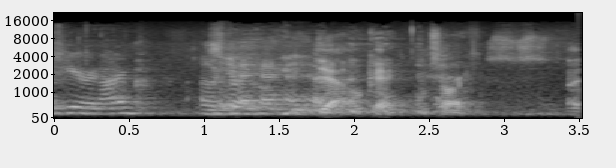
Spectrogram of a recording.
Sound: laughter

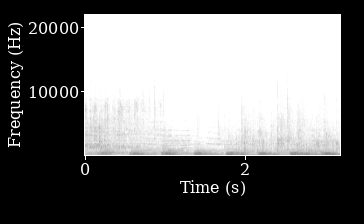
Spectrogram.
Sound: applause

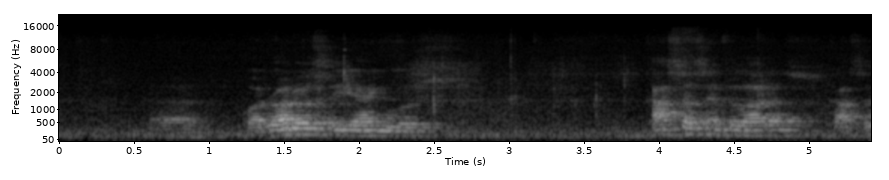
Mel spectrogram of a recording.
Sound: speaking foreign language

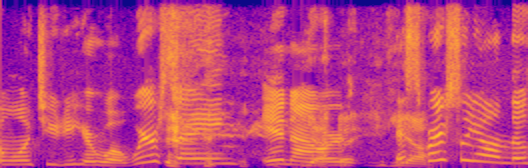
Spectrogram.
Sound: laughs

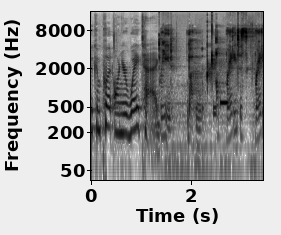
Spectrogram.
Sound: computerized Voice

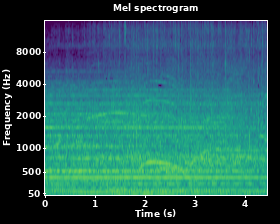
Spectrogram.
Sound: cheering

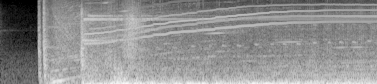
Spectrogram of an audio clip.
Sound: humming loudly

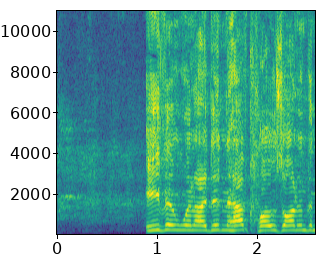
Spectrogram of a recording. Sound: congregation laughing

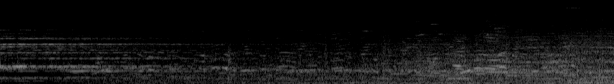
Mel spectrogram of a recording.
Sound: crowd noise; traffic

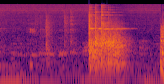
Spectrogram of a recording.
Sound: metal clatters; piano note blares

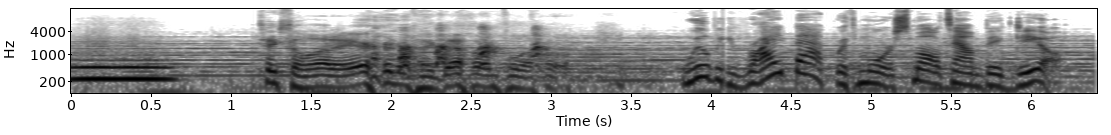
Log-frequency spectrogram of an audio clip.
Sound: laughter

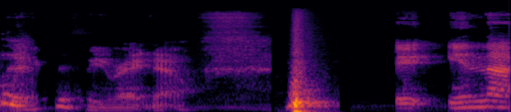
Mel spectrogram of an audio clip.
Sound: whoosh

